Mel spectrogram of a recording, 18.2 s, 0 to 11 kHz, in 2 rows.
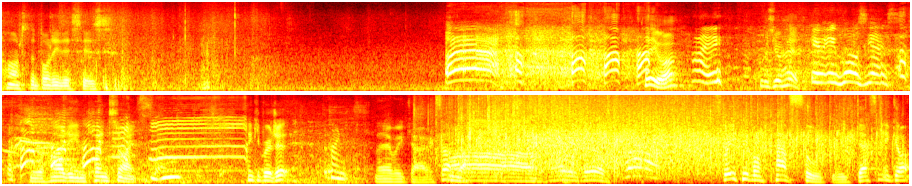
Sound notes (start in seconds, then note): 5.0 woman laughing; 6.1 man shouts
